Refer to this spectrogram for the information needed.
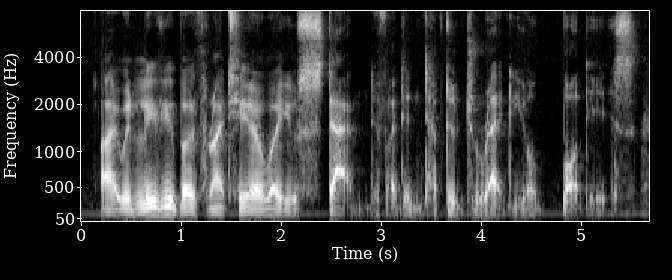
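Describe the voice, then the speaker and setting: A man puts on a character voice. He talks at a fairly slow pace with hardly any pauses. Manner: menacing, threatening.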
